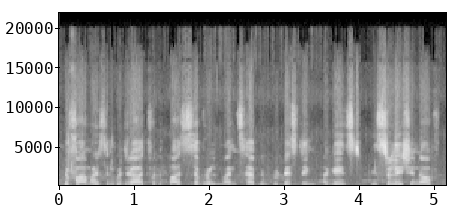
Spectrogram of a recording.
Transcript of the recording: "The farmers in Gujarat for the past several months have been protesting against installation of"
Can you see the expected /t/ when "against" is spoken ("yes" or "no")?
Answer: yes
